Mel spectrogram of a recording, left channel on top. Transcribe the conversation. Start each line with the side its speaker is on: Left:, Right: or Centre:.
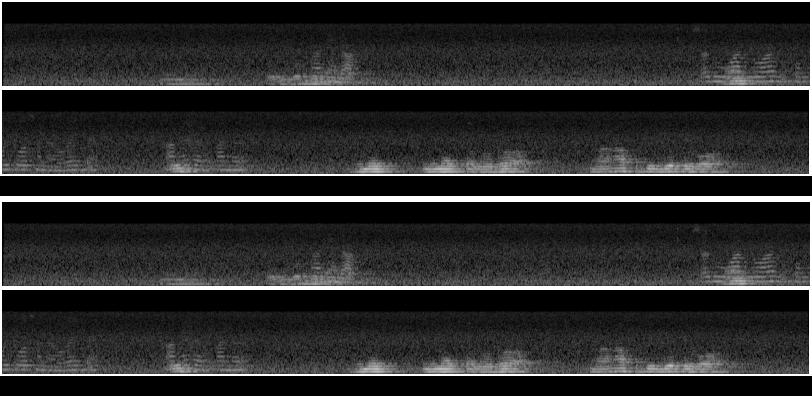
Right: ꯎꯝ ꯑꯣꯏꯔꯝ ꯇꯧꯁꯨ
Left: ꯃꯥꯅꯤꯗ
Right: ꯃꯥꯜꯂ
Left: ꯑꯁ ꯑꯗꯨ
Right: ꯃꯥꯅ
Left: ꯋꯥꯗꯤ ꯋꯥꯔꯝꯅꯤꯀꯣ ꯃꯣꯏ ꯕꯣꯜ ꯁꯥꯟꯅꯕꯈꯩꯗ ꯀꯥꯟꯅꯗꯕ
Right: ꯏꯁ
Left: ꯀꯥꯟꯗ
Right: ꯃꯤꯅꯠ ꯃꯤꯅꯠ ꯀꯩꯅꯣꯗꯣ ꯃꯪꯉꯥ ꯐꯨꯗꯤ ꯂꯦꯞꯄꯦꯕꯣ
